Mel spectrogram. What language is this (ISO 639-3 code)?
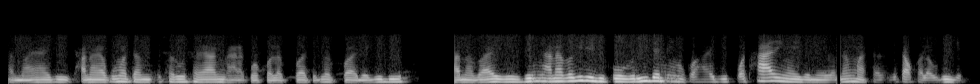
mni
